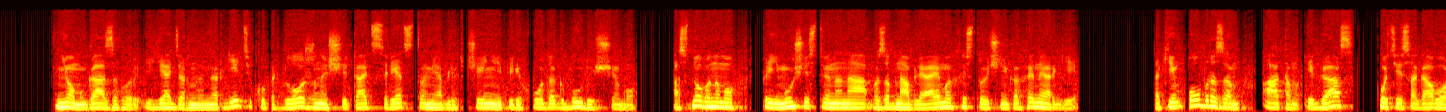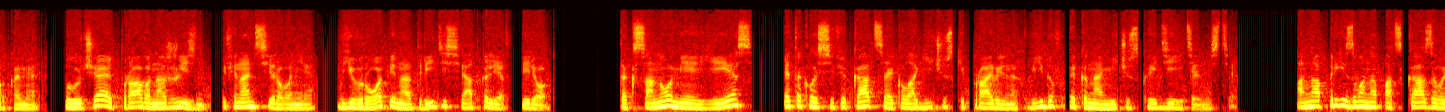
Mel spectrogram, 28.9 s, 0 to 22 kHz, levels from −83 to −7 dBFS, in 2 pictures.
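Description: A steady, raspy buzz sits under the speech from start to finish, quiet at roughly 35 dB below it. This is mains buzz from the 50 Hz supply: sharp switching spikes twice per cycle leaked in, spreading harmonics of 50 Hz up into the kilohertz range.

Running through the whole clip too is a grainy, gritty distortion that rises and falls with the speech, sitting only about 20 dB below it, with the quietest moments breaking up or sputtering. The likely cause is low bit depth without dither, consistent with the signal being rounded to about 6 bits.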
